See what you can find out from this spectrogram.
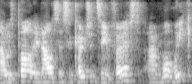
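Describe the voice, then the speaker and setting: There is noticeable background noise as a man talks at a very fast pace with ordinary pitch variation. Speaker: stadium announcer. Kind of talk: casual interview.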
